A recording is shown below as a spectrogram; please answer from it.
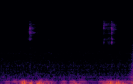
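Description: Faint computer mouse clicks: one short click about half a second in and a quick cluster of clicks near the end, over a faint low hum.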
